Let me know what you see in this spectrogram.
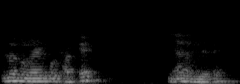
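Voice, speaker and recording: Man teaching chemistry, homely playful explanations, dark mellow voice, echoey room, heard from a distance. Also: mid-range voice, fairly even intonation, fairly quick. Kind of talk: chalkboard science lesson.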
